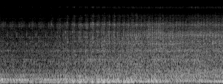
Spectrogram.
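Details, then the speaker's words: Honda Supra X 125 engine idling and revved; rough fine metallic chatter, intermittent and louder on throttle blips, mild; suspected cam chain rattle, tensioner and chain to be checked. "bisa dengar ya cuma ini belum terlalu parah jadi bunyinya itu cuma kadang-kadang apalagi pas digas seperti ini dia Suaranya semakin jelas kendengarannya nah jadi saya akan coba cek pengencang kamret ya teman-teman tensionernya"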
